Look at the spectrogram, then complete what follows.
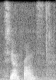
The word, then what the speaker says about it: Cianfrance: I read that the director, Derek Cianfrance, did I say it right?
